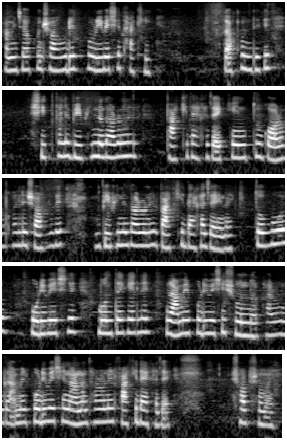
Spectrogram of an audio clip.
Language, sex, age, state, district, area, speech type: Bengali, female, 18-30, West Bengal, Birbhum, urban, spontaneous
